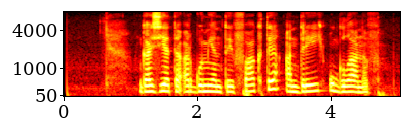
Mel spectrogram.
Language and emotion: Russian, neutral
